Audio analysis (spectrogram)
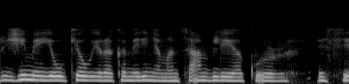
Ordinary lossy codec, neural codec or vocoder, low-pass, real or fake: MP3, 32 kbps; none; 5.4 kHz; real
